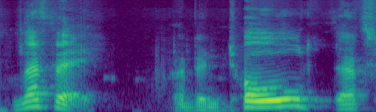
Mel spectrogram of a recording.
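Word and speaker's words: Leffe: am drinking once again my last bottle of lefe hmm and no it's not pronounced left or left oh it's lefe I've been told that's how it's pronounced by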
